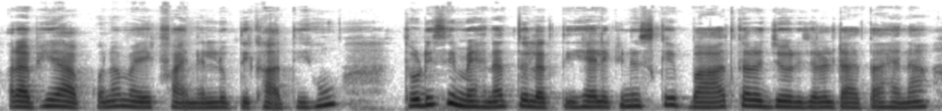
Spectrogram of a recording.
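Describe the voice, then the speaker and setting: A woman narrating her home vlog as a voice-over in a gentle, chatty manner, giving homemaking advice to her viewers. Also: fairly low pitch, normal speed. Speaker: homemaking vlogger.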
